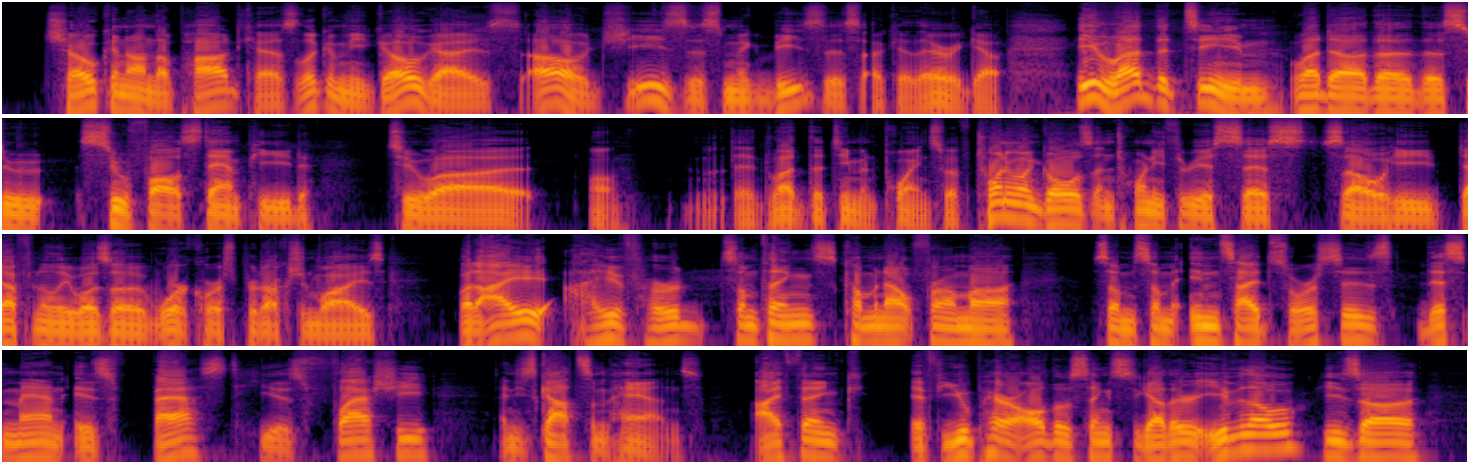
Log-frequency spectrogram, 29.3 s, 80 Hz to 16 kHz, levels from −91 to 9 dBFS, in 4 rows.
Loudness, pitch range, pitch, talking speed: -18 LUFS, 80-105 Hz, 95 Hz, 185 wpm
